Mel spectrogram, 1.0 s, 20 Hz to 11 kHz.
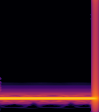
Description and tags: Pure loopable 432 Hz sound (1 second)
432 Hz is believed to have beneficial effects on body and mind. There is a big production based on this frequency from classical music to recent chillout and ambient music. Pink Floyd used it too as an alternative to the standard 440 Hz tuning on the A note.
